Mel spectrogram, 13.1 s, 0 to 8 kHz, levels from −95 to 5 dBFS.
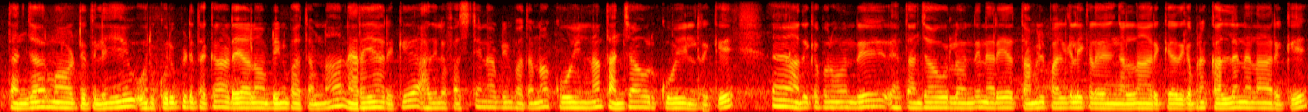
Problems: continuous background conversations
